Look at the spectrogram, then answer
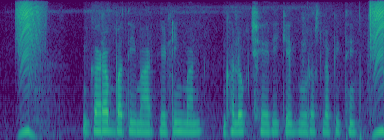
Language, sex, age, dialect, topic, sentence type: Chhattisgarhi, female, 31-35, Eastern, agriculture, statement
